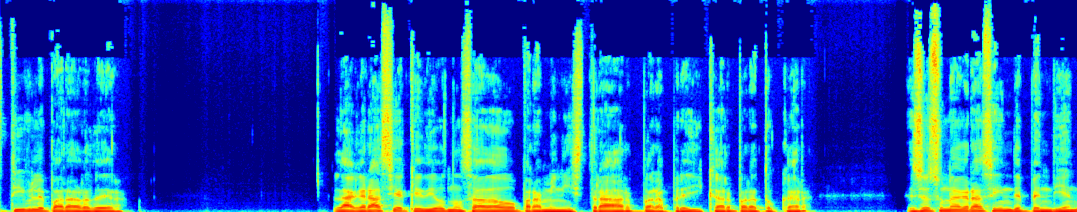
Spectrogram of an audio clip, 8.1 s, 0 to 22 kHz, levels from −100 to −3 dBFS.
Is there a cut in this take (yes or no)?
no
